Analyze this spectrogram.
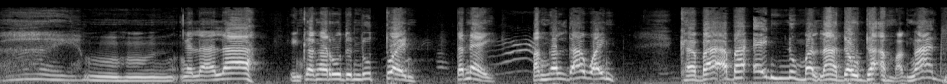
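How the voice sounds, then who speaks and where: A woman's voice: on the high side, animated, slow pace, fairly bright tone. An actress playing a blunt, scolding middle-aged village mother in an Ilocano radio drama. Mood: exasperated.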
